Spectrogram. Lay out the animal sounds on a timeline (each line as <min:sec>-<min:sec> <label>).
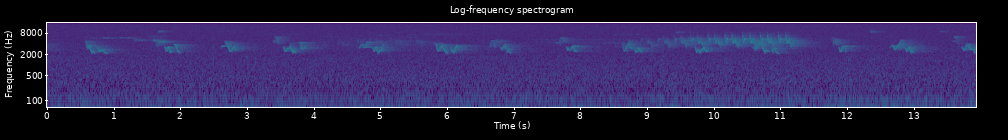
0:00.0-0:13.9 Red-eyed Vireo (Vireo olivaceus)
0:00.4-0:01.9 Black-throated Green Warbler (Setophaga virens)
0:04.2-0:05.9 Ovenbird (Seiurus aurocapilla)
0:08.9-0:11.4 Ovenbird (Seiurus aurocapilla)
